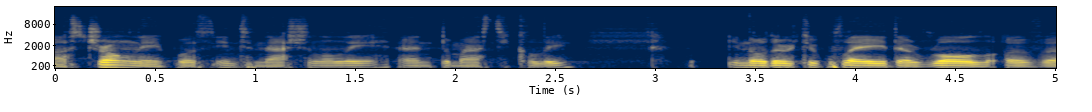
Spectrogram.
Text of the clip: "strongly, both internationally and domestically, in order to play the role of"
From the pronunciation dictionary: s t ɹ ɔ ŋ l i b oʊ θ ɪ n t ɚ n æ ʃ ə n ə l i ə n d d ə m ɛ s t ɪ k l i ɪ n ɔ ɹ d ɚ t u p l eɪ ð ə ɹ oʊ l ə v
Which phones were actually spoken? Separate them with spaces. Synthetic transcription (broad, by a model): s t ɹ ɔ ŋ l i b oʊ θ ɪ n t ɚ n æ ʃ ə n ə l i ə n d d ə m ɛ s t ɪ k l i ɪ n ɔ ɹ d ɚ t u p l eɪ ð ə ɹ oʊ l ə v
